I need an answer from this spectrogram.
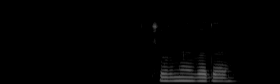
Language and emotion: Russian, neutral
